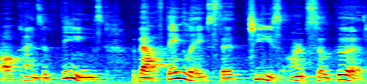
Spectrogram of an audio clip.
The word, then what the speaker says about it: phthalates: And along with that are phthalates. It's spelled PTH, right? Phthalates.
